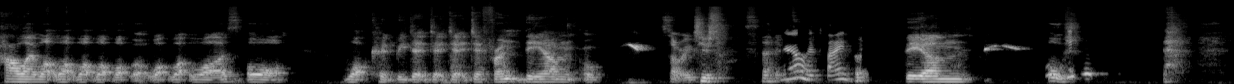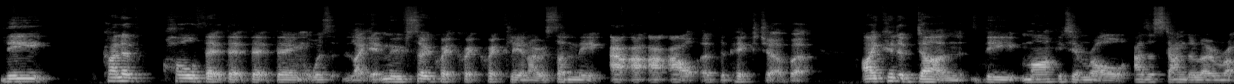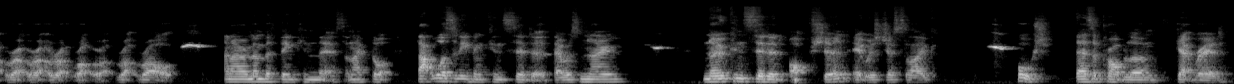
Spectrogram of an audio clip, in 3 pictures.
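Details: Adult with Tourette syndrome that developed about four years earlier after seizures and brain swelling; motor and vocal tics (whistling, swearing, word repetition) and a stammer that followed a loss of speech; Tourette syndrome with vocal tics and stammer.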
